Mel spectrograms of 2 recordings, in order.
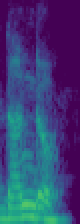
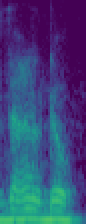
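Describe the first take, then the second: First: Both d sounds are said like English d. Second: The first d is soft, the second hard. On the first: The speaker calls it wrong. "normally people will pronounce it as, as dando" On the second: The speaker calls it right. "the first D without the dot underneath is a soft D... when there's a dot underneath, there's a hard D"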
